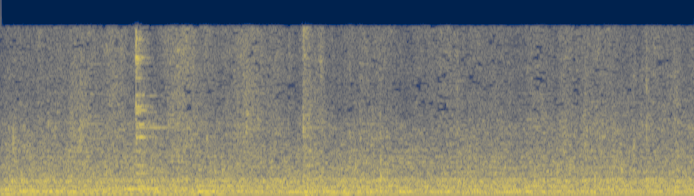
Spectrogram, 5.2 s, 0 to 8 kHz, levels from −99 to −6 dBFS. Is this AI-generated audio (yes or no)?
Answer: no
